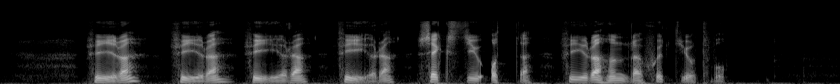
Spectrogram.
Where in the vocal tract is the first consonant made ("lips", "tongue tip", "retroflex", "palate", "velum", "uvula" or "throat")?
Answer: lips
